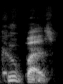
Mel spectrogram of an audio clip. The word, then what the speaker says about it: Coopers: Sorry, it's pronounced Koopas.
